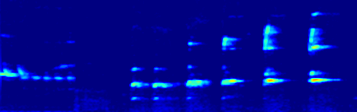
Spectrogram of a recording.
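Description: Bald eagle giving thin, high piping notes: a faint whistle, then about six sharp chirps that climb in pitch and loudness, roughly two per second.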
